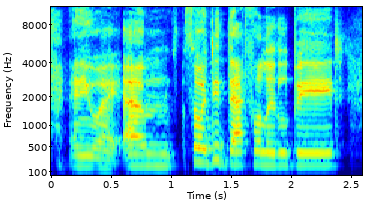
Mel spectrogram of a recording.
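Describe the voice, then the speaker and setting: Against a quiet background, a woman with a German accent talks at a moderate pace in a bright, sharp tone. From Germany. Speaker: horse owner and author. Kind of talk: podcast interview. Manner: halting, many fillers.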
